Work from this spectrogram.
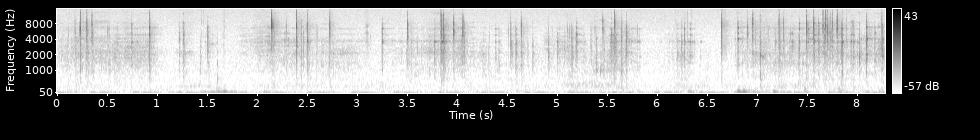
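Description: Fingertips with long nails tap and push the wooden beads of a wooden abacus. The result is a quiet, irregular stream of short, dry, bright clicks that stop instantly with no ring, over a soft low background rumble.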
